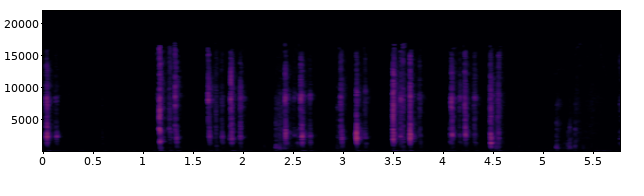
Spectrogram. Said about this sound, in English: It's not digging it. I'm not typing it right.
